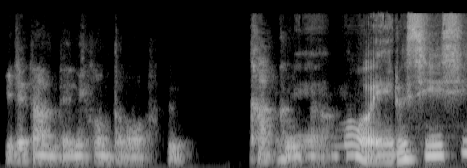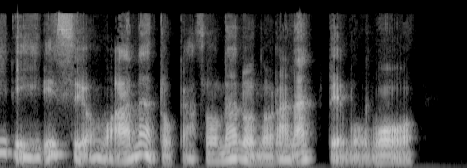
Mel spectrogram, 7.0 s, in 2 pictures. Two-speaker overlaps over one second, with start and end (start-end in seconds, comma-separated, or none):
none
